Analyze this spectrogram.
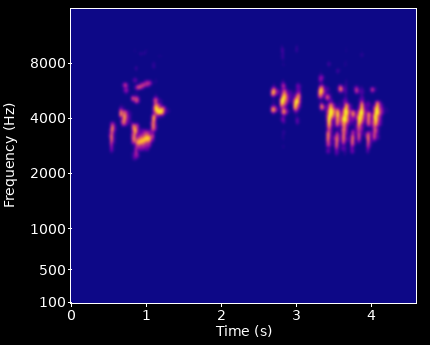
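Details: European goldfinch song for teaching chicks and hybrids: a descending twittered phrase, a pause, then short chirps leading into a quick jangling twitter, no background noise.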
